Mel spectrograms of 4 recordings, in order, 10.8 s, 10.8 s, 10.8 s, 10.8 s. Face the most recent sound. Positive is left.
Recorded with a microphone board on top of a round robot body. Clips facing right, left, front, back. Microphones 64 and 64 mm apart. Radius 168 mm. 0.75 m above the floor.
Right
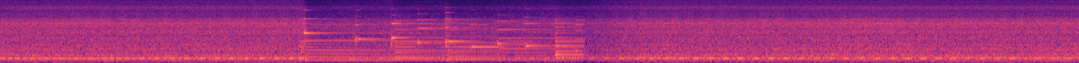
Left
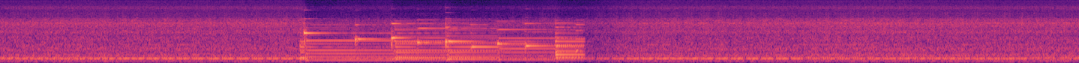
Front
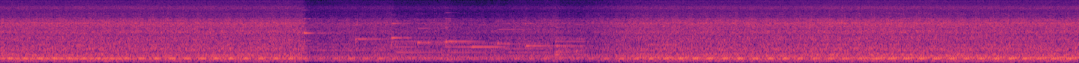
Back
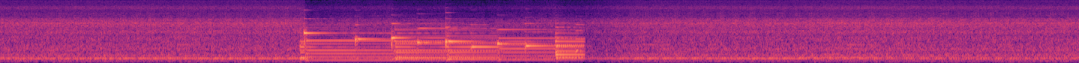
turn(degrees=155)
